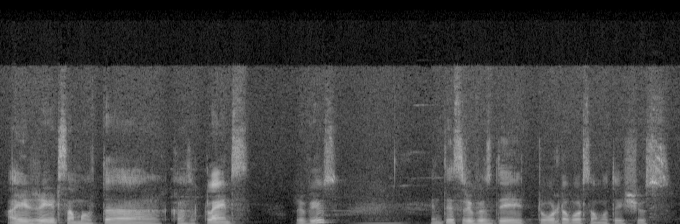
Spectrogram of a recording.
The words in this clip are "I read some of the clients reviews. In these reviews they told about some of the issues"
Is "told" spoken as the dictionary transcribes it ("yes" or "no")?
yes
